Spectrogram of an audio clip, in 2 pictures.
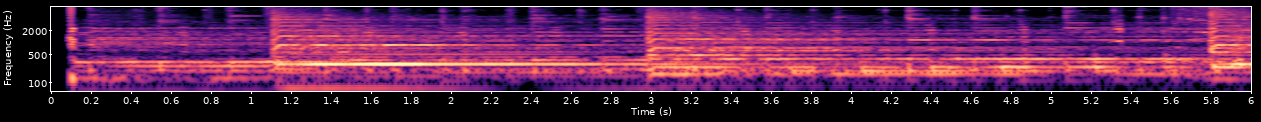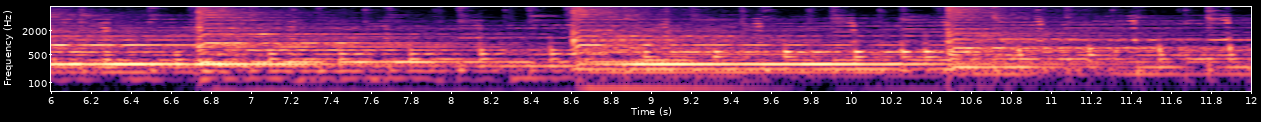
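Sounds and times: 
bass: 0.1s - 11.9s
song remix: 0.1s - 11.9s.

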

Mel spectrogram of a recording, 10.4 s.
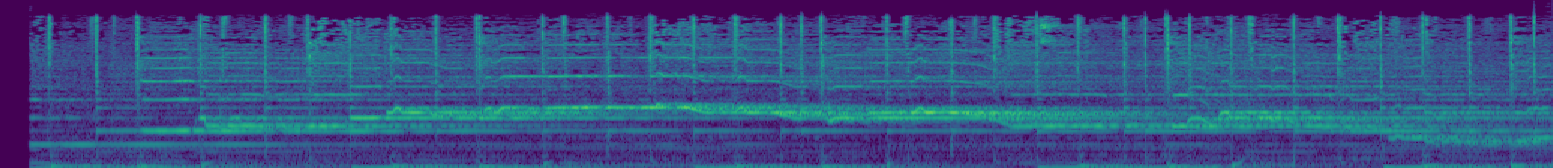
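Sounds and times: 
bansuri flute instrumental ringtone: 0.2s - 10.3s.

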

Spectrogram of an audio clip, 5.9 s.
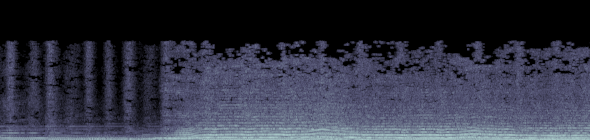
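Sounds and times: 
Tamil love lofi ringtone music: 1.5s - 5.7s.

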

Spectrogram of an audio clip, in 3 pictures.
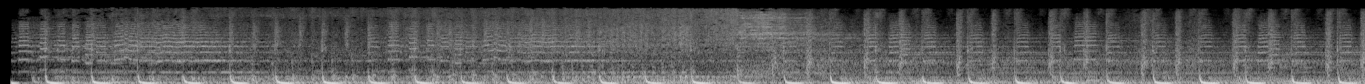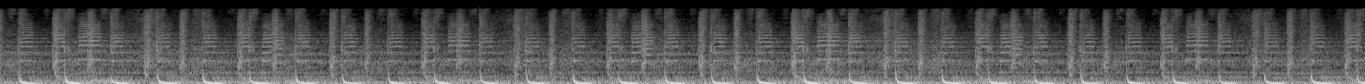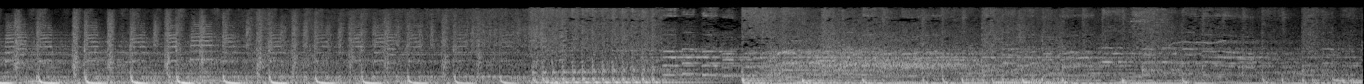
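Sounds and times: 
background music: 0.1s - 40.9s.

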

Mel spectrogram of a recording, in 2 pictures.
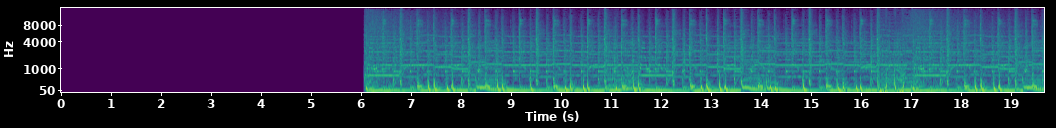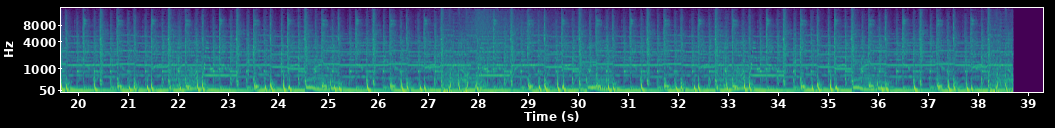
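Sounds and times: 
instrumental ringtone: 6.1s - 38.3s.

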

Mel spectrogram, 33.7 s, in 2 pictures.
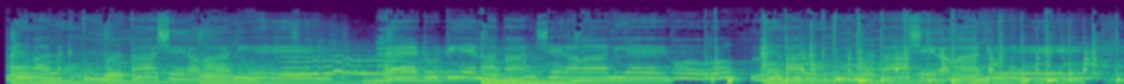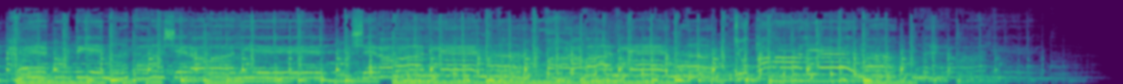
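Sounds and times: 
Hindi love song ringtone: 0.1s - 32.4s.

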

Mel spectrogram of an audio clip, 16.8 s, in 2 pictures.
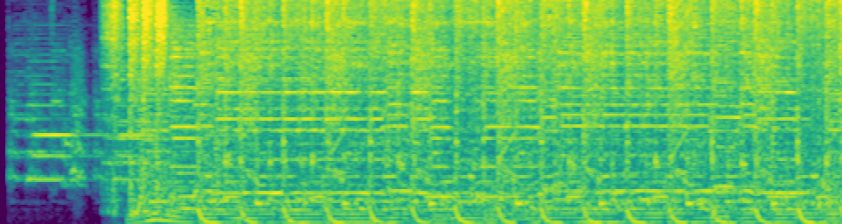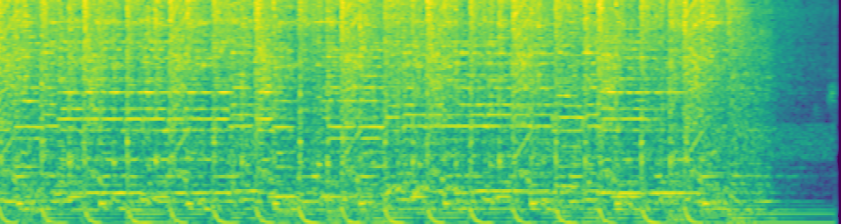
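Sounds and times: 
climactic background music: 1.2s - 16.7s.

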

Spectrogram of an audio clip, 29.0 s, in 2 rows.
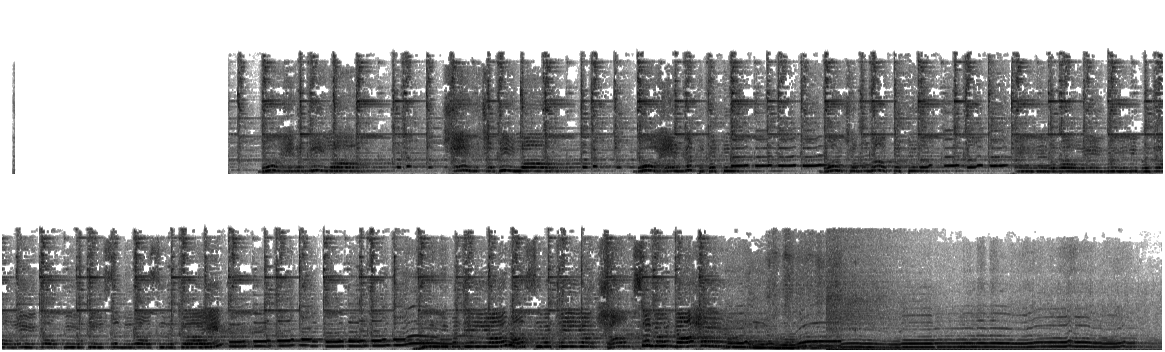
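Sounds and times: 
Krishna flute ringtone: 2.9s - 28.9s.

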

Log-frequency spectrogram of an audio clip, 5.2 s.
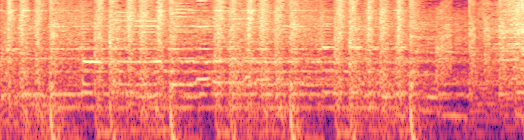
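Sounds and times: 
villain background music ringtone: 0.2s - 5.0s.

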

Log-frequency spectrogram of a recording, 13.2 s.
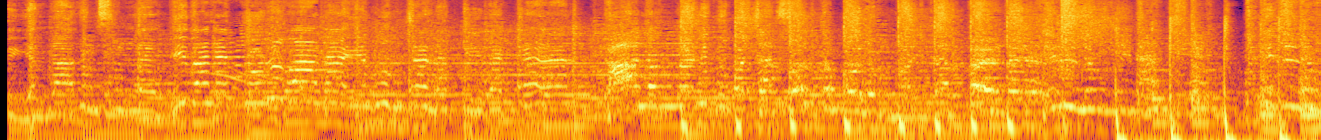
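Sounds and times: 
lofi song remix: 0.1s - 13.2s.

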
